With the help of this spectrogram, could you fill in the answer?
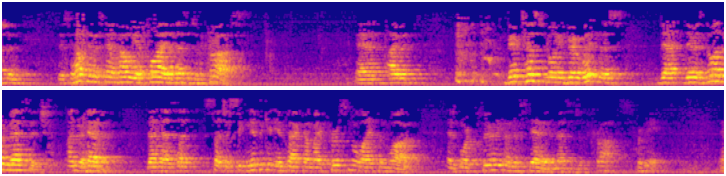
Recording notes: teaching as part of the Exchanged Life Conference in Pigeon Forge, TN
